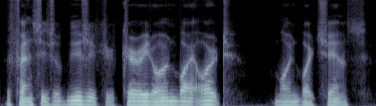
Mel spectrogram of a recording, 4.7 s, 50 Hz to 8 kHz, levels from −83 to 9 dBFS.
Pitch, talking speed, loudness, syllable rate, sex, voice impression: 90 Hz, 155 wpm, -19 LUFS, 4.6 syllables/s, male, masculine, middle-aged, thick, weak, muffled, slightly halting, sincere, calm, mature, slightly friendly, slightly wild, kind, modest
